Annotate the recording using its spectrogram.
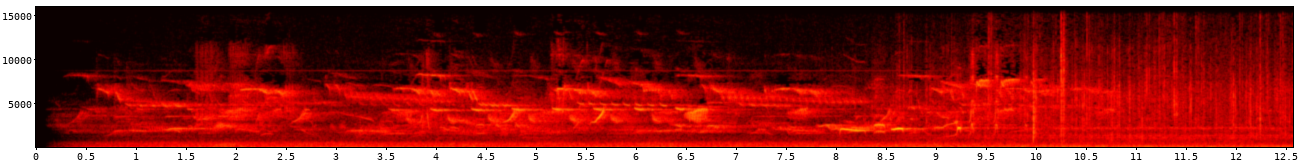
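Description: Several birds chirping and singing together over low outdoor background noise, fading in at the start. The birdsong thins out after about nine seconds, and a few sharp clicks follow near the end.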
